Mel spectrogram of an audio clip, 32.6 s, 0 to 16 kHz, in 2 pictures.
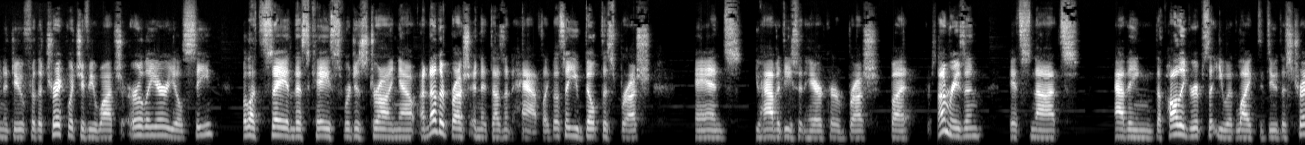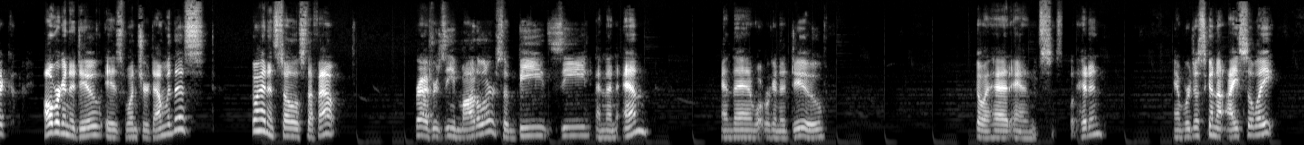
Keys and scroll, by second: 19.2 s, 21.4 b, 22.6 z, 23.3 m, 27.4 2.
